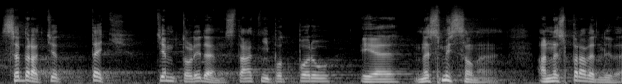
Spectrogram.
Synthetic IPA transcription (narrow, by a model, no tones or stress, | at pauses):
sɛbɾat̪̚cɛt̪ɛc | cɛmt̪o̞lɪdɛmst̪aːt̪ɲiːpot̪̚po̞ɾu | jɛnɛsmɪsl̩nɛ̰ː | ʔanɛspɾavɛdlɪvɛ̰ː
